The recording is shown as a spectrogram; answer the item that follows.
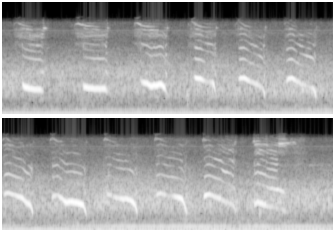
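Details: Muscle Mastiff puppy five weeks old, Batista, whines steadily: about a dozen short, high whimpers in a row, many arching up then dropping, over a constant low electrical hum.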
